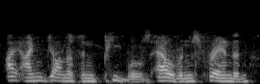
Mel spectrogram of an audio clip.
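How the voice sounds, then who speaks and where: A man's voice: a little high, normal speed, a little hiss or hum, natural voice. An actor playing a timid, distraught man in 1950s radio style, stammering and fretful. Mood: panicky, fretful. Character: nervous, distraught male friend, timid and fretful. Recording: muffled old radio broadcast.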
